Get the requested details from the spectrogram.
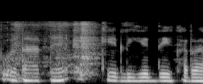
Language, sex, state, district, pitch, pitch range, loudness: Hindi, female, Bihar, Gopalganj, 175 Hz, 165-185 Hz, -18 LUFS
